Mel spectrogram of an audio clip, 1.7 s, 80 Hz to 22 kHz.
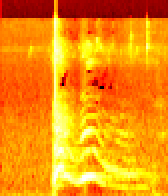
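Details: A single drawn-out bark from Buddy, a husky mix, playing in the snow with a young American Eskimo puppy at Christmas 2010, with a sharp onset, a wavering pitch and a long falling tail, over a quiet background.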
